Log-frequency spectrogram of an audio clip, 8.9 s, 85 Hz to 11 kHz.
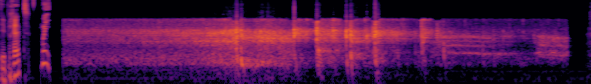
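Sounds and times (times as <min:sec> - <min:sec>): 
speech: 0:00.0 - 0:00.8
steady hissy outdoor background: 0:00.0 - 0:08.8
meteorite striking a hard outdoor garden table: 0:03.3 - 0:07.8
dog barking: 0:06.6 - 0:08.6.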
